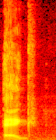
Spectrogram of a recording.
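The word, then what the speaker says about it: æg: lot of danish words egg is danish oh it's pronounced exactly the same and spelt a e oh okay you see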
